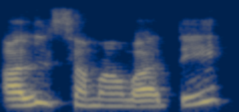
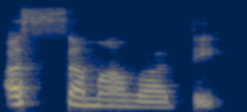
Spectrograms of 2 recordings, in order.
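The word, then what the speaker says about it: السماوات: starting with Shamsi letters, then we are not going to pronounce this lam. Rather, we're gonna say as-samawati. So it is going to take a kind of shadda over here, because we are not pronouncing this lam. We are not saying al-samawati, rather we are saying as-samawati.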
